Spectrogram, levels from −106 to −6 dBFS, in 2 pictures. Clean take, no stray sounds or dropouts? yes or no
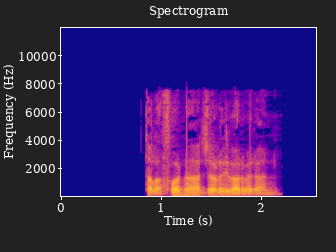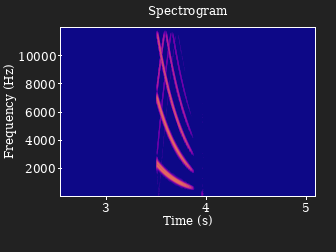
no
